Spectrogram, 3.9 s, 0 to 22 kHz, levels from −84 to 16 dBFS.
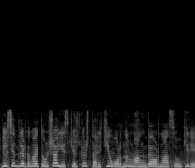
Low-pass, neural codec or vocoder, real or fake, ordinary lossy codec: none; codec, 16 kHz, 4 kbps, X-Codec, WavLM features, trained on Multilingual LibriSpeech; fake; none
